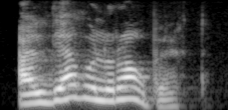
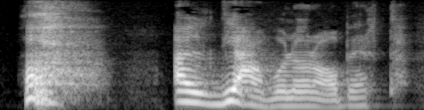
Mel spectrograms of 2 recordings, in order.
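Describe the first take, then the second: First: Higher, puzzled echo of al diavolo Robert; stunned repetition. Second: Louder, slow, forceful curse; violent exclamation. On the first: Ingeborg repeating Ingram's curse, utterly stunned. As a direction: echo his curse in bewilderment. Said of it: "ripeté assolutamente attonita". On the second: Ingram cursing Robert in front of Ingeborg, violent. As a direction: spit it out with violence. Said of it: "esclamò lui con violenza". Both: Acted.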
